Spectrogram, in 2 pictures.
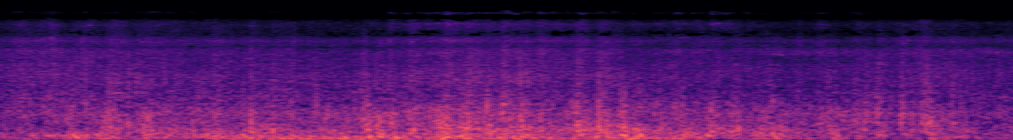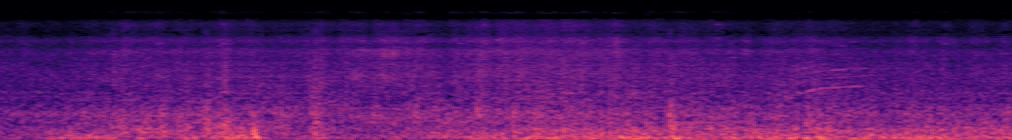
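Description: Millat Express passenger train running, heard from on board a coach: a steady rumble with the wheels clattering over the rails.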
